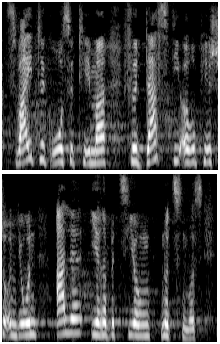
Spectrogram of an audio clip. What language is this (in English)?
German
